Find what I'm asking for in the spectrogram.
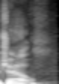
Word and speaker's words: Djo: Well, yeah, that's how you say it. DJO, Joe.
